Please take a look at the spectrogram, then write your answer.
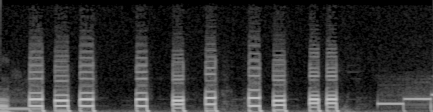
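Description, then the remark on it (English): A telephone number with its area code is dialed with ten crisp touch-tone beeps in quick irregular bursts, followed by a steady stepped tone sequence at the end; no one speaks. “Yeah, now dial, I believe, either an area code in the number or possibly zero area code number.”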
